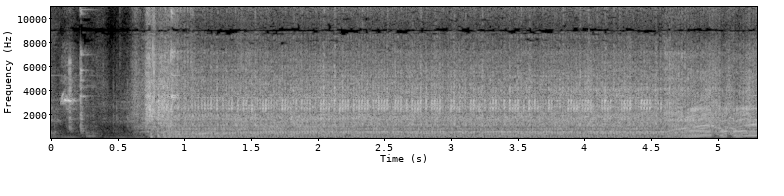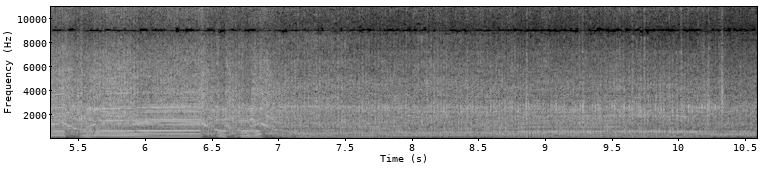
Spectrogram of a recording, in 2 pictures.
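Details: Two-stroke blower after repair, having been flooded or having a gummed plug: it catches after a pull and settles into a steady buzz, with revs climbing and dropping cleanly and no stumbling. It runs fine.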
